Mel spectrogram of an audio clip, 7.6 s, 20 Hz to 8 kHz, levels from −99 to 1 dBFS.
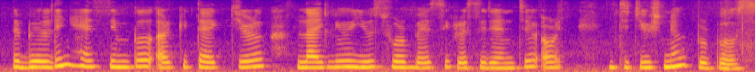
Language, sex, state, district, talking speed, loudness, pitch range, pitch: English, female, Arunachal Pradesh, Lower Dibang Valley, 105 wpm, -14 LUFS, 220-250 Hz, 235 Hz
